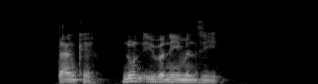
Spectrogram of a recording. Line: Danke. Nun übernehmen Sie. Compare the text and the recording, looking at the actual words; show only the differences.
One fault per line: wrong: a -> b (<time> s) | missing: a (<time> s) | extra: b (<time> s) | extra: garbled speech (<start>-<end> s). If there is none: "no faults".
no faults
